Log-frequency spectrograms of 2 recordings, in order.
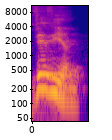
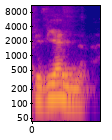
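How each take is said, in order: First: The name is pronounced the English way. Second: The name is pronounced the French way. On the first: "or maybe it's" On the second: "I say it in French"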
